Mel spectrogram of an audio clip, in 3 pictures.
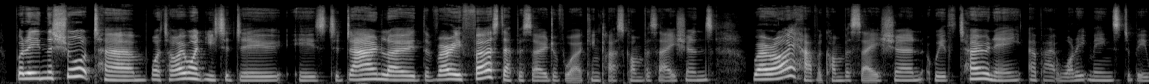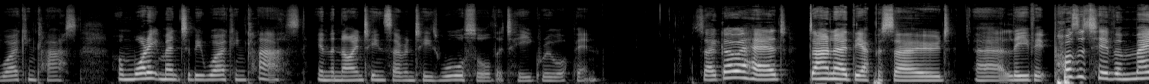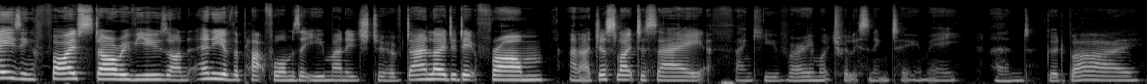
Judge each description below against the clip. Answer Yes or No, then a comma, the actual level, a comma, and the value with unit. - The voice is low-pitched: No, high, 200 Hz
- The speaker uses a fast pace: No, average, 170 wpm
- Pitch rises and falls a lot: No, average, 3.4 semitones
